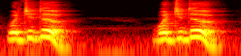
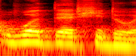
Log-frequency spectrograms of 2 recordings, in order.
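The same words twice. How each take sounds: First: "What did you do?" run together as "wuddidu"; quick, higher, blurred into one word "wuddidu"; linked American English. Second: "What did he do?" with every word separate; careful, full "did he" in "What did he do"; unlinked textbook English. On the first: What an American will say, fast and linked. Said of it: "Ele vai falar". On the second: What an American won't say, each word pronounced fully. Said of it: "ele não vai falar". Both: Shown as a demonstration.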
